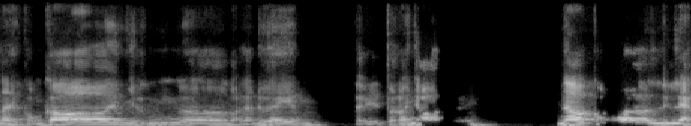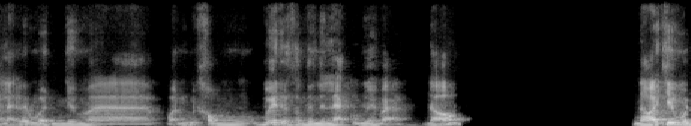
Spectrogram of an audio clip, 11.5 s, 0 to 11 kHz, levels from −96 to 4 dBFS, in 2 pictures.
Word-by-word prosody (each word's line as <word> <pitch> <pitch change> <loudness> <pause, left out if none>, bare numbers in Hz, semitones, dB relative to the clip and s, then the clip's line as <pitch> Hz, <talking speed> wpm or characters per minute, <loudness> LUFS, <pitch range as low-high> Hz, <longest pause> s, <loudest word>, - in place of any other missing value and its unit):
này 130 -2 -3
cũng 130 - -11
có 155 +3 +4 0.3
những, 145 +4 -9
ơ, 140 -2 -5
gọi - - -10
là, - - -8
đứa 135 +4 -6
em, 135 -1 -6 0.3
tại - - -11
vì 100 - -12
tụi - - -9
nó 140 - -2
nhỏ 140 -1 -3 0.3
hơn, 130 +2 -15 0.6
nó 150 +2 +6
cũng, - - -10 0.3
ơ, 135 - 0
liên 140 0 -1
lạc 140 - +3
lại - - -3
với 155 - -1
mình 130 -4 -1
nhưng 130 0 -2
mà 110 0 -3
vẫn 155 +4 -7
không 135 +2 -3
biết 170 +2 +3
được - - 0
thông 130 -1 -3
tin 135 -1 +2
liên 135 - +2
lạc 130 0 +3
của - - -7
người 130 -2 -1
bạn - - -4
đó. - - +3 1.4
Nói 135 +4 +8
chứ 160 0 +10
mình 145 -3 +4
135 Hz, 210 wpm, -24 LUFS, 130-150 Hz, 1.4 s, chứ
